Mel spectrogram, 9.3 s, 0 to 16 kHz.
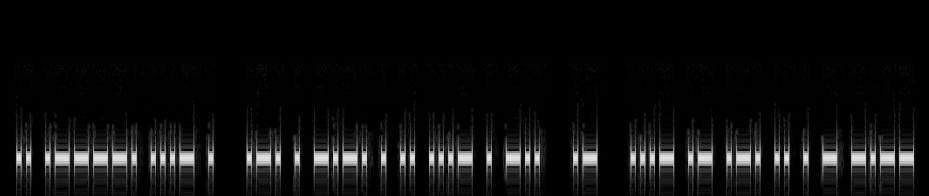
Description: Morse code, heard as a keyed tone, about 25 wpm, 600 Hz. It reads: I'VE RECEIVED A VARIETY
